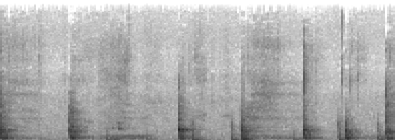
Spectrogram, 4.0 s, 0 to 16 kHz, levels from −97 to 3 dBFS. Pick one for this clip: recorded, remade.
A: recorded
